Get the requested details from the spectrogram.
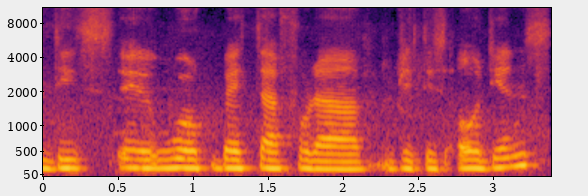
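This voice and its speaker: Speaking with a Spanish accent, this voice has a dark, mellow tone, a somewhat breathy quality, and monotone, flat intonation. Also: woman. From Spain. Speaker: translator. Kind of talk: Q&A discussion.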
